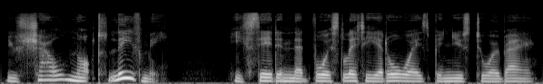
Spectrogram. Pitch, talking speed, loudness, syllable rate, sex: 160 Hz, 190 wpm, -18 LUFS, 4.8 syllables/s, female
